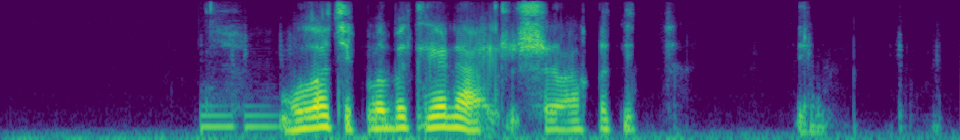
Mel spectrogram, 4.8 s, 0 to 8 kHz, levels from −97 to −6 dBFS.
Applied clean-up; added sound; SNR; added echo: neural diffusion model UNIVERSE++.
